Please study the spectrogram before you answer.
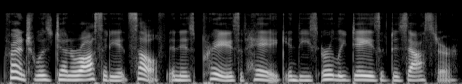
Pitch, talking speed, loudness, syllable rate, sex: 205 Hz, 195 wpm, -17 LUFS, 5.6 syllables/s, female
